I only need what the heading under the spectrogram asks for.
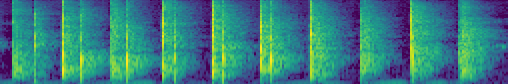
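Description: A steady run of about fifteen sharp hand claps for Arielle Vandenberg, fairly loud and crisp, keeping an even rhythm of roughly two to three per second, with no talking over them.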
